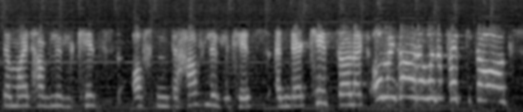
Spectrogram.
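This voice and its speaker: A woman from Iran who was raised in Vienna, Austria, calls in to a radio phone show, chatting frankly with plenty of fillers. Her high-pitched voice swings widely in pitch and she talks fast, all over a tinny phone line.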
